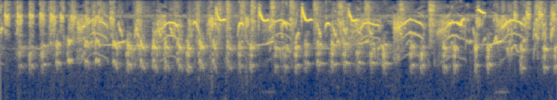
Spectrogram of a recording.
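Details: Small birds in a loud lure recording meant for bird trapping, rapid overlapping chirps and chattering with curved whistled notes, a dense and unbroken chorus.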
